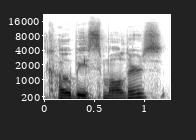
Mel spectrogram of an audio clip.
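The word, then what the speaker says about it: Cobie Smulders: the name is smolders Kobe smolders okay spell that for me it's like a smoldering Kobe beef slider that's how you can remember it right got it okay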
